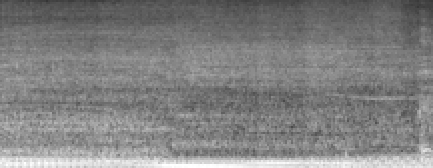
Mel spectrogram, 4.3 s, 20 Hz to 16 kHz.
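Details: 2002 Jeep Cherokee 4.7 V8, 60,000 miles, new starter, started by jumping the starter relay after a no-crank fault: smooth, steady low rumble with no misses or knocking; normal V8 idle.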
